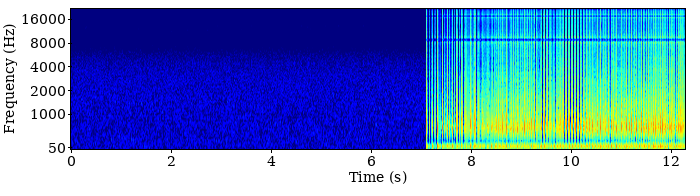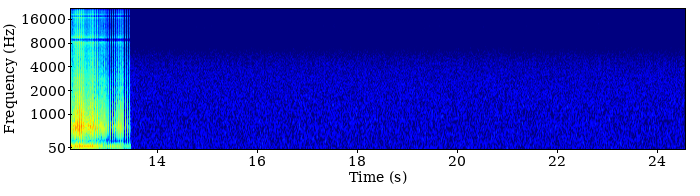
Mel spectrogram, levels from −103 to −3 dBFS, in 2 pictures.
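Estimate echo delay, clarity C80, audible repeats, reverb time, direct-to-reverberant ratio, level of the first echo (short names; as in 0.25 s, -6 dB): 54 ms, none, 6, none, none, -18.0 dB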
